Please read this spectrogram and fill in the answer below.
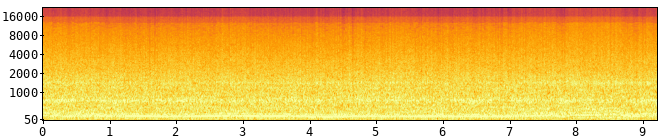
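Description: An off-road vehicle's engine running at fairly steady revs, very loud on the microphone. Its pitch dips slightly around the middle and picks up again near the end, over a constant rushing noise.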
